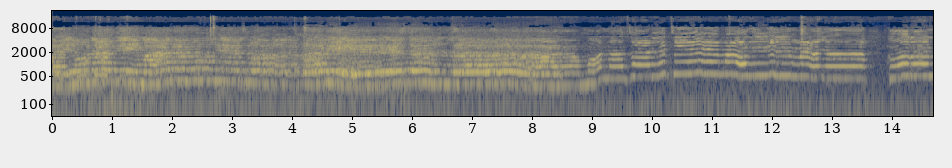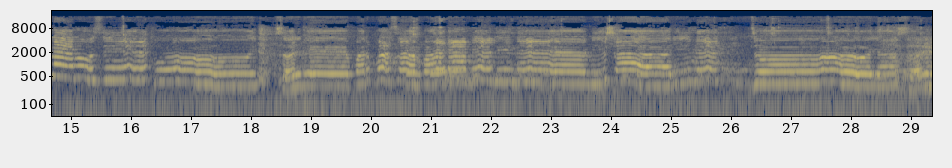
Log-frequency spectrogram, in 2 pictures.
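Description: A woman singing unaccompanied: a slow melody of long held, wavering notes, then more ornamented phrases with short breaks for breath.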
